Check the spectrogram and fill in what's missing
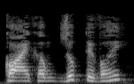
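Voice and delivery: high, urgent cry for help; calling for help. Acted. Daughter-in-law calling out for help, high and urgent. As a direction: call out to anyone nearby, panicked.

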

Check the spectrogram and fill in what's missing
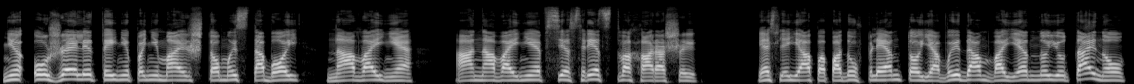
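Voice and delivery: slow, loud scolding robot voice; a robot hotly lecturing about war; slow, loud robot reproaching Alice; angry robot. Acted.

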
